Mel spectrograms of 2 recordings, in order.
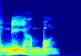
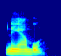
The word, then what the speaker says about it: نیمبان: در واقع نی و انبان هست دیگه، نیمبان، ولی خب به اصطلاح توی بوشهر با اون لهجه بوشهری ما میگیم نیمبون.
